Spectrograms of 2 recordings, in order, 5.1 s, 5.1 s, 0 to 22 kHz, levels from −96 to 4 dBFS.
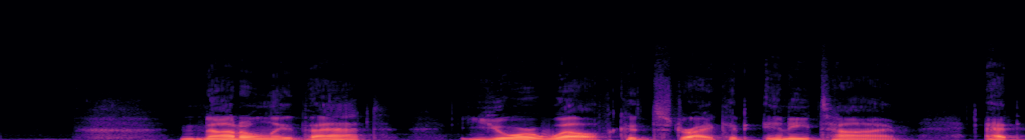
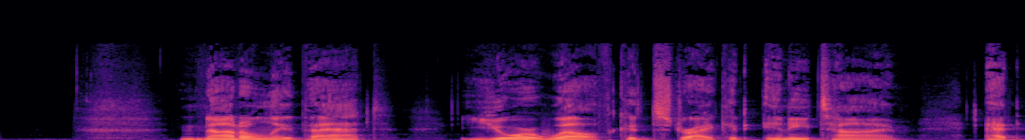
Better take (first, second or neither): second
